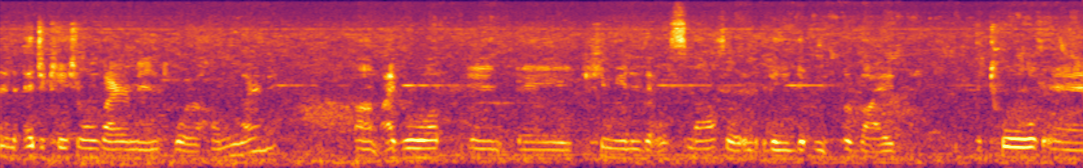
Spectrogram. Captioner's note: wind chimes chiming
